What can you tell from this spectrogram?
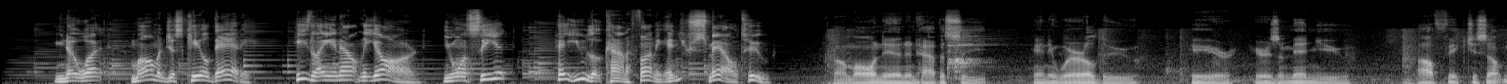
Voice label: character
